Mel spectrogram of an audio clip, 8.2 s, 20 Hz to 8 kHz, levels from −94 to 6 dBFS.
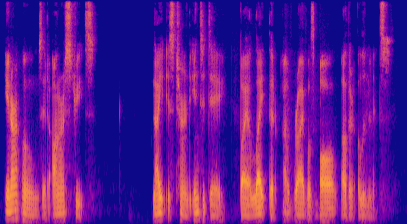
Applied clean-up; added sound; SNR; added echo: neural mask model DeepFilterNet 3.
